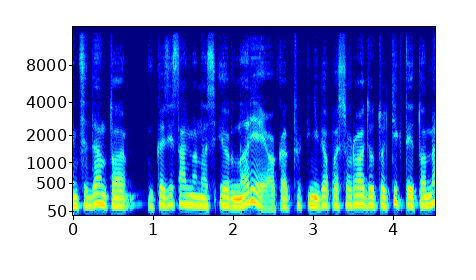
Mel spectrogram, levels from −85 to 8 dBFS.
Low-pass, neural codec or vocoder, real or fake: 14.4 kHz; autoencoder, 48 kHz, 32 numbers a frame, DAC-VAE, trained on Japanese speech; fake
